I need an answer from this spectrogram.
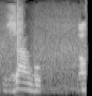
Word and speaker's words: D'Jango: Okay, I call it JANGO because that's how they pronounce it. JANGO.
